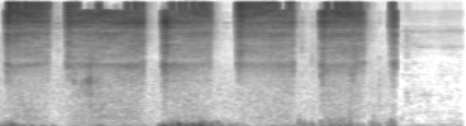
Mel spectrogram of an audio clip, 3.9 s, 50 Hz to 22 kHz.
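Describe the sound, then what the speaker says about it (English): A spray paint can sprays outdoors on a windy day while a custom roof rack for a Willys Jeep CJ5 is painted, giving five close, loud hissing bursts separated by brief gaps, and then stopping. "Nothing like trying to spray paint on a windy day."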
